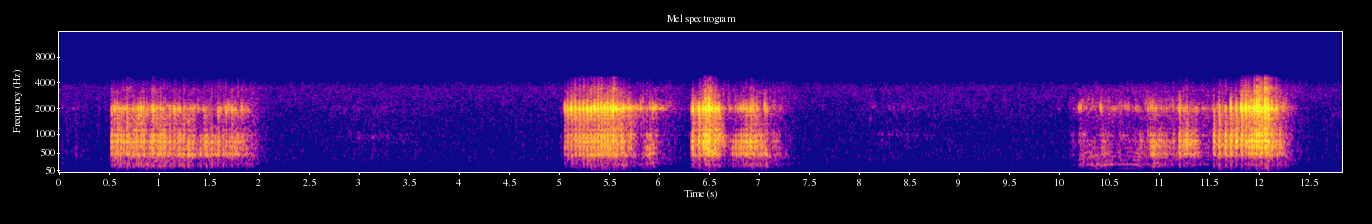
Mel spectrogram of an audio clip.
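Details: Snoring during sleep: three bouts of rough, rattling snores with quiet pauses between them.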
